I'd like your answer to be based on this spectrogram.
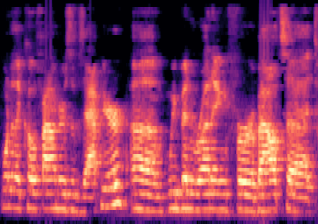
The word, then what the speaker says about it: Zapier: I am your host, Avdi Grimm, and joining me today is Wade Foster of, how do you pronounce it, Zapier? – It's, Zapier makes you happier is the trick. – Okay, Zapier.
